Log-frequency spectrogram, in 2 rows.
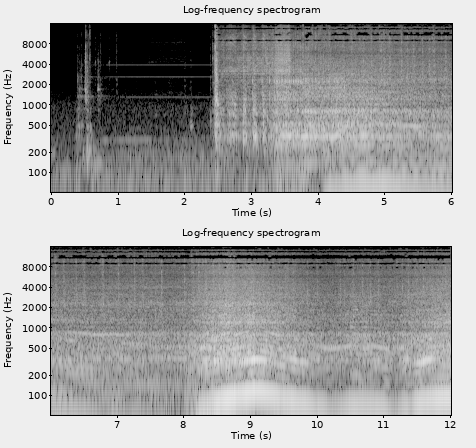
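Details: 2004 Saab 9-3 after replacing spark plugs and coils to fix rough idle, misfire, shaking and code P1312: cranks and catches cleanly, revs rise and fall smoothly with an even note; misfire resolved.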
